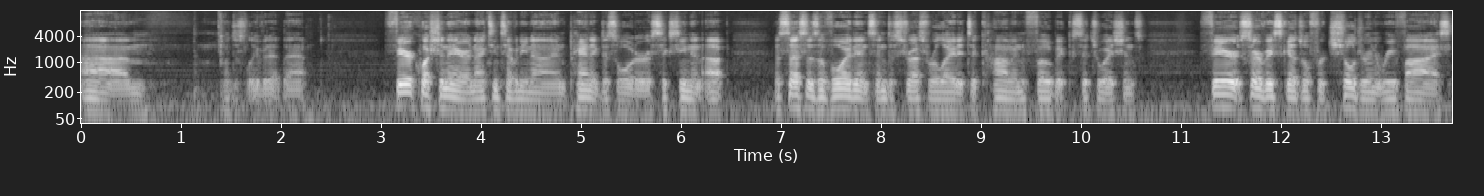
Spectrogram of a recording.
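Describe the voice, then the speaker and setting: A man speaks in a very deep, low pitch with vocal fry and fairly even intonation. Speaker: therapist. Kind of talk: tutorial. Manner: occasional stumbles and self-corrections.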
